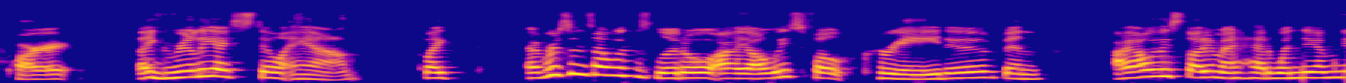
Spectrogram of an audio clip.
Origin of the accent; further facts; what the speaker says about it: Santa Ana, California, United States; I'm from Santa Ana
